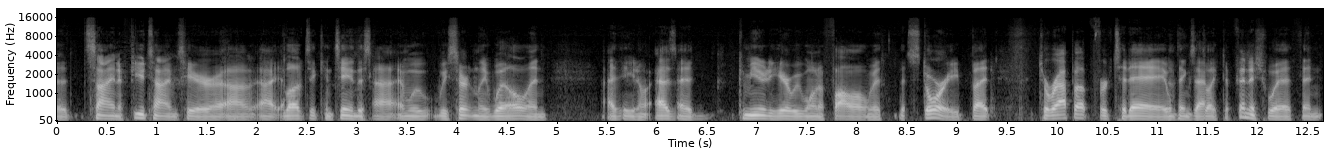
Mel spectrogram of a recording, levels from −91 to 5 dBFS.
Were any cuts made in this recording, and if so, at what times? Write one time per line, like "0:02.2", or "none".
0:02.2
0:03.1
0:03.8
0:05.6
0:06.2
0:08.1
0:08.4
0:11.1
0:11.5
